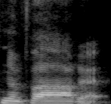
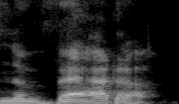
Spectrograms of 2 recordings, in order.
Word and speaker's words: Nevada: It's not pronounced Nevada. It's Nevada.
